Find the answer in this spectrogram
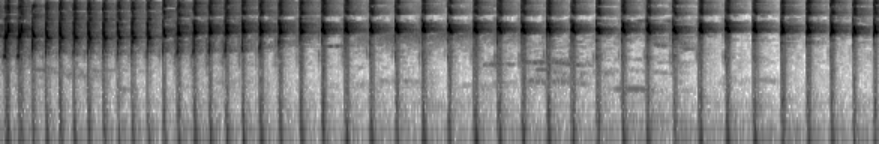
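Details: Lovebird of the fighter type doing the long chattering song style known as ngekek panjang, played as a lure for silent birds: sharp high clicks repeated in a steady run of about two to three per second, with no other sounds.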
